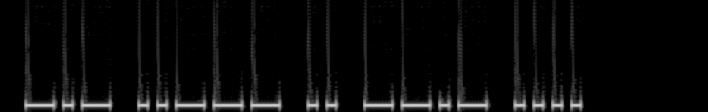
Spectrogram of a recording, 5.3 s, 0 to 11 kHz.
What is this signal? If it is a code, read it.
Morse code, heard as a keyed tone, about 17 wpm, 700 Hz. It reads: K2IQH
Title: USA Call Signs - 5 Characters - Repeated 3x - 17wpm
